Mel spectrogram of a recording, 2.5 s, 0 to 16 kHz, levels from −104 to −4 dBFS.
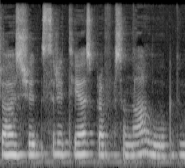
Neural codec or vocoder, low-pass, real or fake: vocoder, 44.1 kHz, 128 mel bands, Pupu-Vocoder; 14.4 kHz; fake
